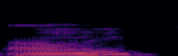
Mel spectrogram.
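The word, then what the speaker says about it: -one: just like the Ketone has the term o-n-e so Ketone has ends with own your names for Ketone should also end with own so proper known of course it's spelled as o n e as in one but we call it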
